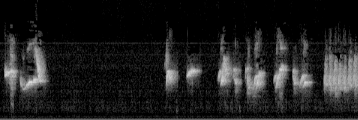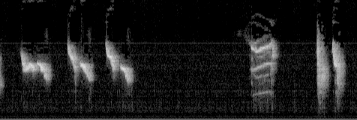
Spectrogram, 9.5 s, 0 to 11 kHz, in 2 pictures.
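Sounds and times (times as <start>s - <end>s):
Eurasian blackcap Sylvia atricapilla song: 0.0s - 0.7s, 2.2s - 6.6s, 8.1s - 9.5s.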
